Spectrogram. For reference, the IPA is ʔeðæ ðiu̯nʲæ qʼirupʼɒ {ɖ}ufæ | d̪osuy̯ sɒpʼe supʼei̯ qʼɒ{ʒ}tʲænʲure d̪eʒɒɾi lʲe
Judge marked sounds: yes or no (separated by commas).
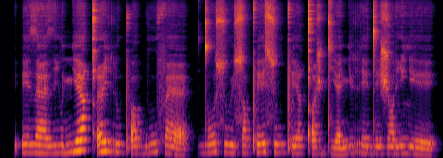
no, yes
